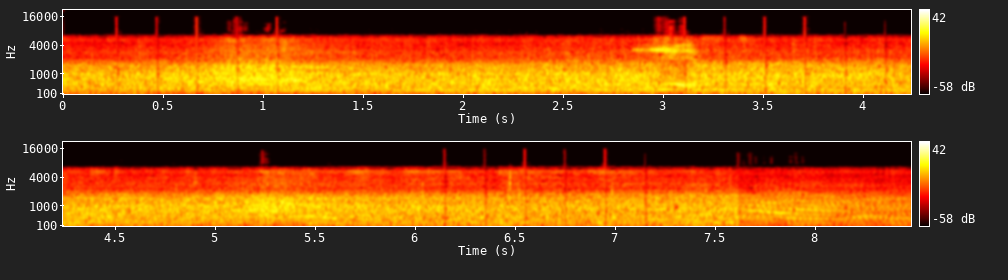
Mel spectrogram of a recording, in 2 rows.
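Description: Steady road and engine noise heard from inside a car cruising at highway speed, about 85 km/h, loud and even throughout.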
